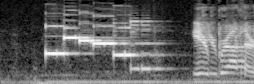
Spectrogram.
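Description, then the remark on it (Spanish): A phone ringtone for an incoming call plays a short, bright electronic melody of several stepped tones, followed by a denser burst of sound that may be a voice, over a low steady hum. “Your brother is attempting to reach you on your cellular device.”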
